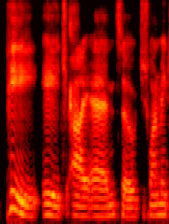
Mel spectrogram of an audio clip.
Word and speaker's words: Phin: for the people who are listening to the audio version of this, Phin is not spelled with an F. It's Phin.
